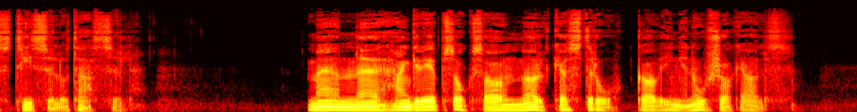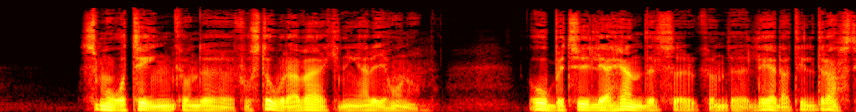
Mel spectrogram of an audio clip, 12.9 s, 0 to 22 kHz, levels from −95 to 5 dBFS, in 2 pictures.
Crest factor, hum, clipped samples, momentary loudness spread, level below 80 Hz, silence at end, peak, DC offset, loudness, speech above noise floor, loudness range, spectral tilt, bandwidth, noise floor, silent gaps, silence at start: 18 dB; none; under 0.1%; 11 LU; -36 dBFS; 0 s; 0 dBFS; under 0.1%; -17 LUFS; 54 dB; 4 LU; -6.5 dB/octave; 15.5 kHz; -71 dBFS; none; 0 s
